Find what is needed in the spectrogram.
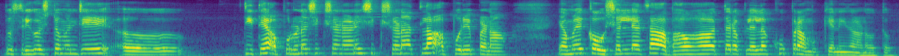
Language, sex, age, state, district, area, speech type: Marathi, female, 45-60, Maharashtra, Pune, urban, spontaneous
